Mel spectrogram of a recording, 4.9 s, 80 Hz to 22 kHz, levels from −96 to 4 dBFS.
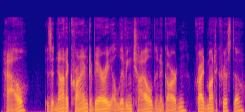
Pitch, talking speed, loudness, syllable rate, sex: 105 Hz, 210 wpm, -19 LUFS, 5.2 syllables/s, male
